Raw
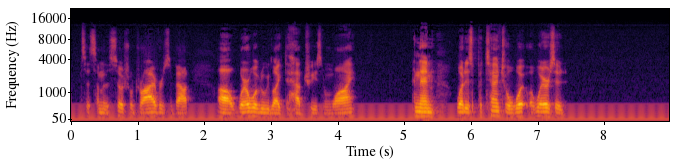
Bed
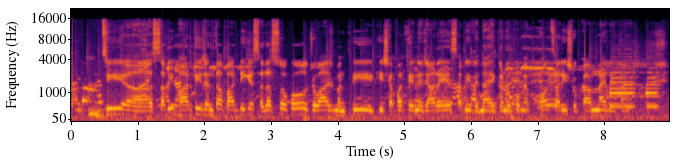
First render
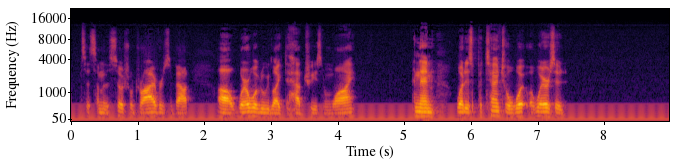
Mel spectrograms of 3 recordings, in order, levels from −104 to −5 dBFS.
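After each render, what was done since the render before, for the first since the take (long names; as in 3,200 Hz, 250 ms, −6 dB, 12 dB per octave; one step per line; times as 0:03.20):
no processing that can be heard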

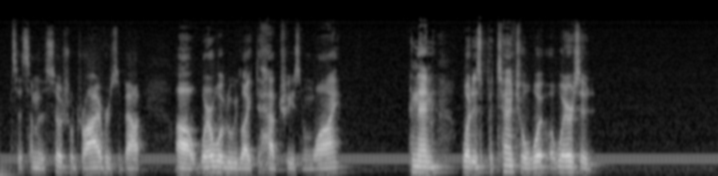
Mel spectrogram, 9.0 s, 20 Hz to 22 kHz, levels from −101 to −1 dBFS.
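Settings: hum removal 60 Hz, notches 5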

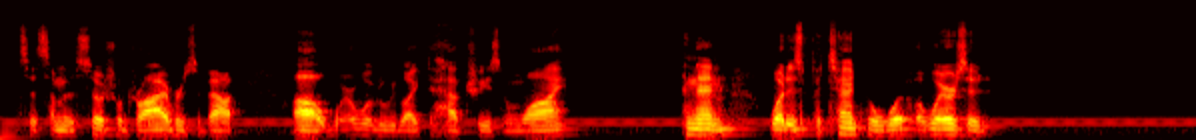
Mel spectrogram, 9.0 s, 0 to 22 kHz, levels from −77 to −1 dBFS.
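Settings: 0:02.53–0:03.94: fade in linear, from −21.5 dB
0:05.18–0:05.85: bass and treble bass −2 dB, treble −12 dB
0:06.39–0:06.80: Gaussian smoothing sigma 11 samples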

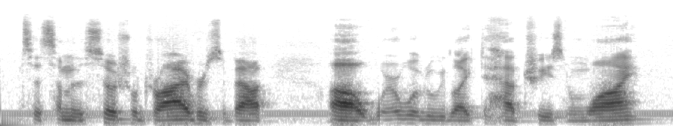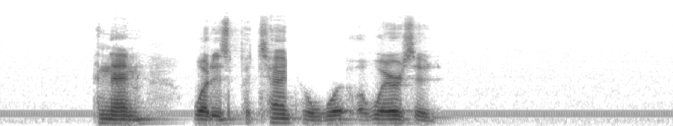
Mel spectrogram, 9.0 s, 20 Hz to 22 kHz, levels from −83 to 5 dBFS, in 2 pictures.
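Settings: level +8.5 dB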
